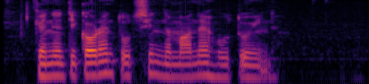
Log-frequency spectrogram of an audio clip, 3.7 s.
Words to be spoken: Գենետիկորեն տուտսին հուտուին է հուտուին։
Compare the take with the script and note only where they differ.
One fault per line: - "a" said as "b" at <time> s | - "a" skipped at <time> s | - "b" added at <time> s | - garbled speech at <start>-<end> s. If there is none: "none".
- "հուտուին" said as "նման" at 1.7 s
